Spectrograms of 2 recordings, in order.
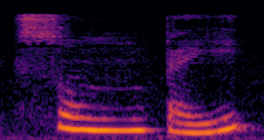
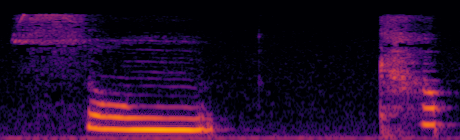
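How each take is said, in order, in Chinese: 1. 第二个音节以开唇结尾。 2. 第二个音节以闭唇结尾。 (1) "口语是送北" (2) "这是书面语的发音"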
